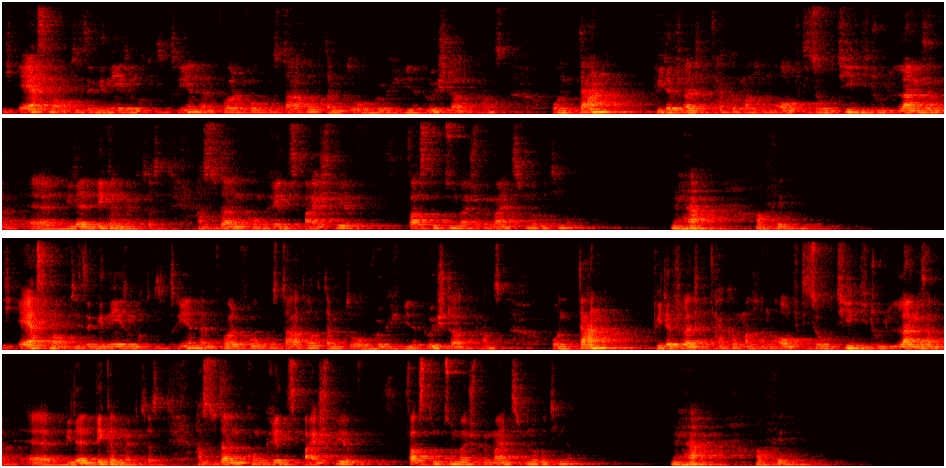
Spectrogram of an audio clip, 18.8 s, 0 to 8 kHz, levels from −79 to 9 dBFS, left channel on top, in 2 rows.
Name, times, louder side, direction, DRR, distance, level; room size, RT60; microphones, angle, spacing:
voice 1, 0.0-6.1 6.5-13.0 13.5-15.2, right 2 dB, 45° right, 1 dB, 0.8 m, -33 dB
voice 2, 16.1-17.4, equal, ahead, 0 dB, 0.3 m, -34 dB
9.8 x 3.3 x 2.9 m, 1.2 s
head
